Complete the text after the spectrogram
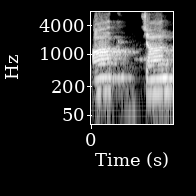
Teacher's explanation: जब सांस की हवा कुछ नाक से निकले, कुछ मुख से · उच्चारण स्थान होता है उनका नाक और मुख के द्वारा। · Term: अनुनासिक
